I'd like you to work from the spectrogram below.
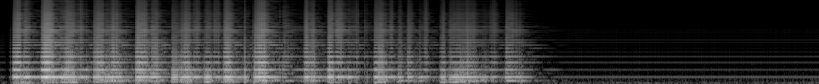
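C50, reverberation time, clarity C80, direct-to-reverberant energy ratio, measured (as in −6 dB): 10.0 dB, 1.0 s, 12.0 dB, 7.5 dB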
